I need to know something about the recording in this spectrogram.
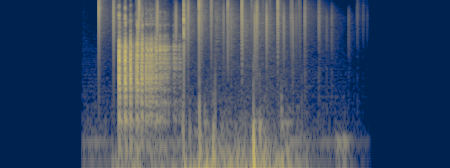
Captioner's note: dice rolling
